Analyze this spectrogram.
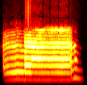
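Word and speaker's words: أعلى: Ya, Sabbihisma rabbikal a'la. a'la. Alif dulu Ibu Nek. Alif ya hamzah baru ain. A'la, a'la. Demikian. Sabbihisma rabbikal a'la. Ya, ainnya lebih lembut lagi Ibu.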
